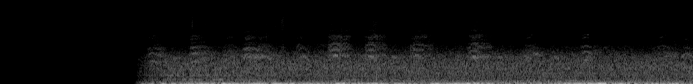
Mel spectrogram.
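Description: Dead silence for a little over a second, then crows cawing, many short calls in quick succession over a steady background hiss.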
